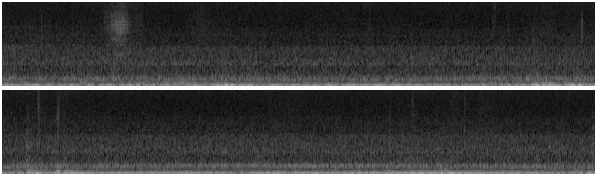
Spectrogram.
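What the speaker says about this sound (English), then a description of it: "hear the wind outside" Wind rushes outside a moving car on a driving lesson in Germany, a steady low roar and rumble heard from inside the cabin with slight swells, no talking.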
